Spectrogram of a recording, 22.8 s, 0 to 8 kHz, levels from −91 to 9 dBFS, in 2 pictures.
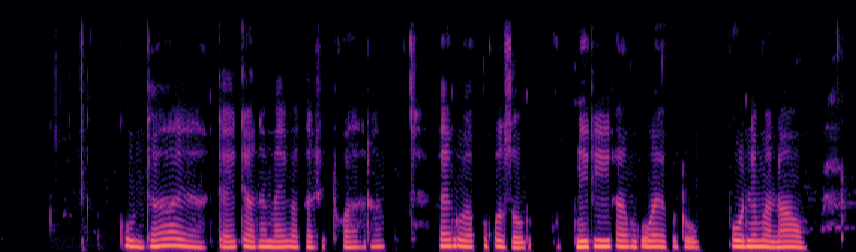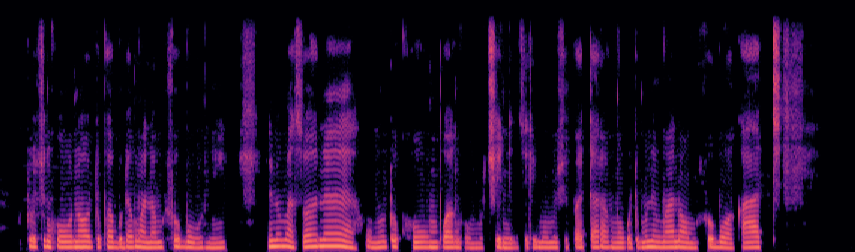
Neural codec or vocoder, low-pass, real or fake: none; 7.2 kHz; real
